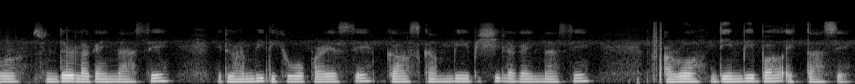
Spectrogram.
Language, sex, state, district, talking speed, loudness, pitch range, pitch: Nagamese, male, Nagaland, Kohima, 160 wpm, -18 LUFS, 125-140 Hz, 130 Hz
